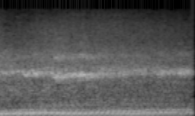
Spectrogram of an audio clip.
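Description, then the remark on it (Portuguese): A car engine roars steadily with a low rumbling drone while a high, sustained tire squeal rings over it for a couple of seconds, as if pulling away fast. No one speaks. “Combustível no tanque, pneus calibrados, ligando o carro para partirmos.”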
